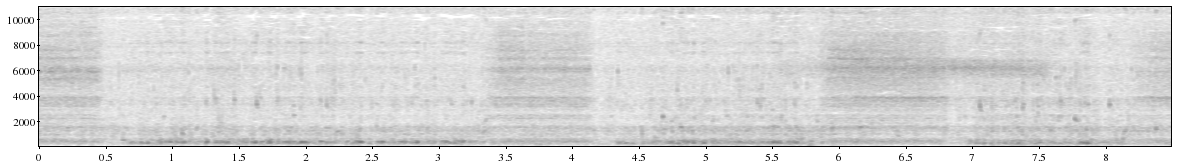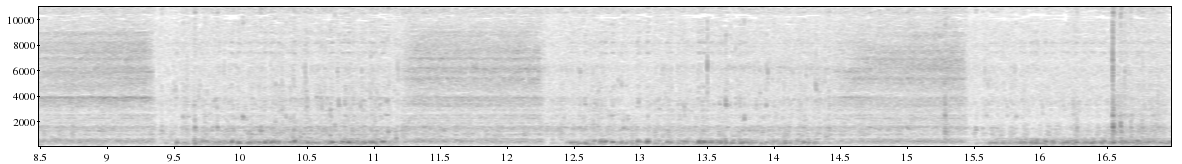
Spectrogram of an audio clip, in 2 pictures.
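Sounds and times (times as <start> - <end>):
regulator hiss on inhale: 0.0 - 0.6, 3.2 - 4.4, 5.7 - 9.4, 11.1 - 12.4, 14.0 - 15.7
exhaled air bubbling: 0.0 - 16.9.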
